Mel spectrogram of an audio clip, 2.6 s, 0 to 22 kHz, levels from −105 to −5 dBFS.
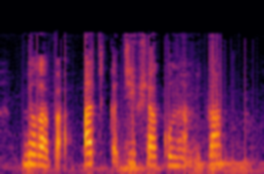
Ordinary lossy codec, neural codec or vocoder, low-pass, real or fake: AAC, 48 kbps; none; 9.9 kHz; real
